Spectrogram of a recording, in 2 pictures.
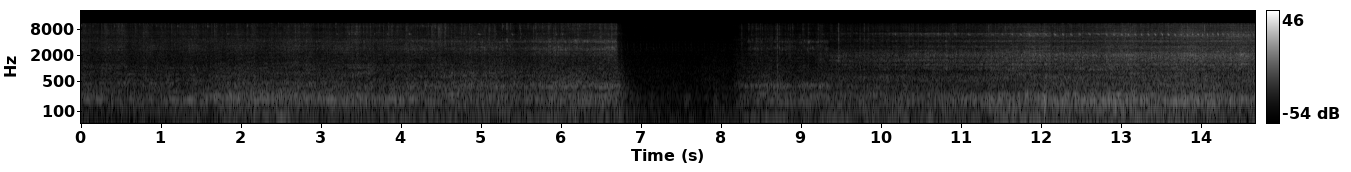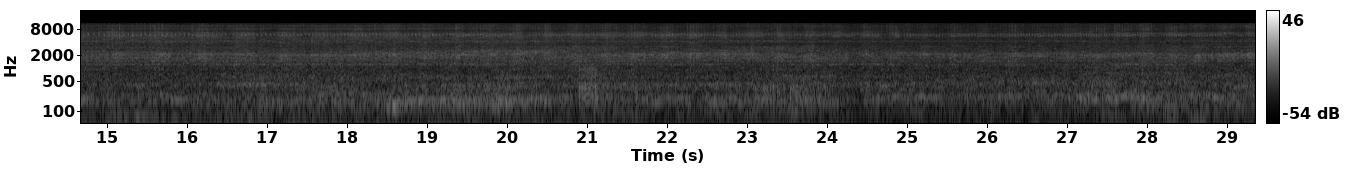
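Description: Small electric gear motor of a 3D-printed O-scale model locomotive running, with a steady whir of motor and gears and its metal wheels rolling on the track. It drops out briefly about seven seconds in, and grows louder from about ten seconds in, then stays steady.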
